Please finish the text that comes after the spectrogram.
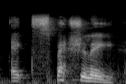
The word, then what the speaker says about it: especially: And I especially get annoyed at especially. Where are these X's coming from?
